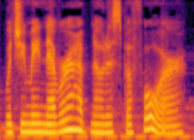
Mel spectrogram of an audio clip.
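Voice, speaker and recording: A woman with a voice on the low side narrates a scripted guided meditation over calming meditation music. Her delivery is soothing and hypnotic, giving measured instructions with lingering pauses.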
